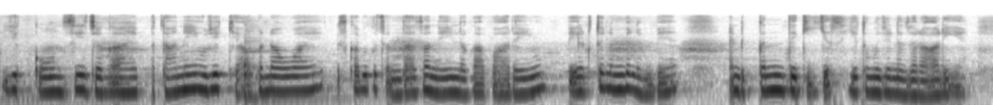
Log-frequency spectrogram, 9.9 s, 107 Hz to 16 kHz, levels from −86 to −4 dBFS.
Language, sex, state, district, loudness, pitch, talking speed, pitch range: Hindi, female, Bihar, Sitamarhi, -25 LUFS, 210 Hz, 205 wpm, 195-225 Hz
